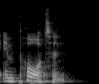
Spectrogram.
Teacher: It's got that schwa sound just after the T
